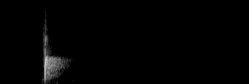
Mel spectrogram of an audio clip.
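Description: One short pop sound effect, edited in at the title card, about half a second in.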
